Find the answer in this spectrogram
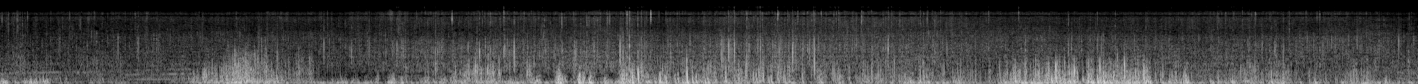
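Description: Bike tyres rolling over a loose gravel track, a continuous crackle of small stones under a low wind rumble on the microphone, louder from about two seconds in.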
